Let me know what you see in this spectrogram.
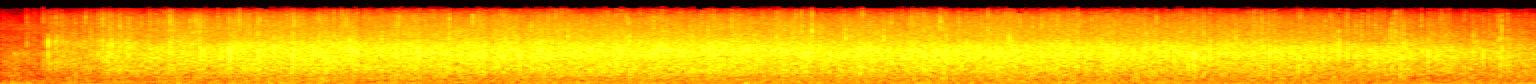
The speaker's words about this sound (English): Your applause.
